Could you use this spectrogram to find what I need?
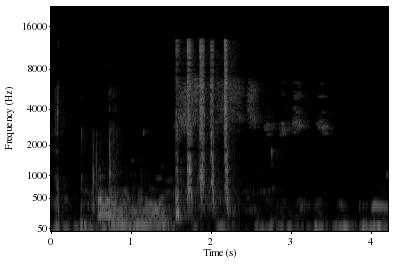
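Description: A baby monkey chews on food.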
